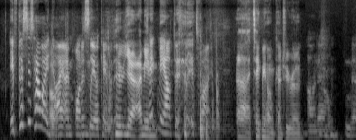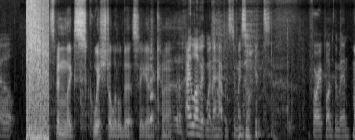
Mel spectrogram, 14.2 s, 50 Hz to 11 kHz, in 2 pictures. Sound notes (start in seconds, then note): 7.6 explosion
